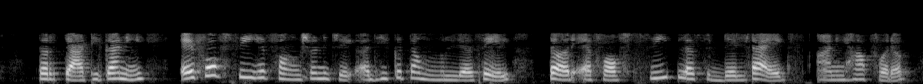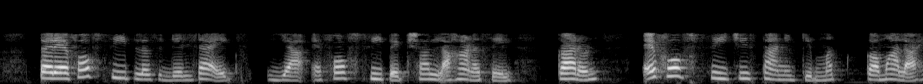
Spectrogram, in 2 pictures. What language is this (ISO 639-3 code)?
mar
